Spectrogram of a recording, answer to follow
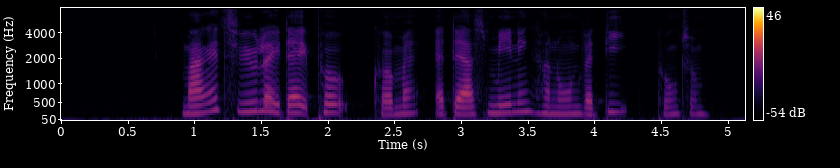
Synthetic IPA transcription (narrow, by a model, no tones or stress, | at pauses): mɑ̈ŋət͡sʰʋiʊlɐid̥ɛ̰ːpʰɒ̽kʰɒ̽məæd̥æɐsme̝ːne̝ŋɦɑ̈no̝ːn̩ʋæɐd̥ḭː | pʰɔ̽ŋt͡sʰɔ̽m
